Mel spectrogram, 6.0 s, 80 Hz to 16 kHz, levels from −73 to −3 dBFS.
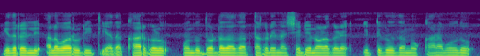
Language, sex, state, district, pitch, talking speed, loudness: Kannada, male, Karnataka, Koppal, 125 Hz, 120 wpm, -18 LUFS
